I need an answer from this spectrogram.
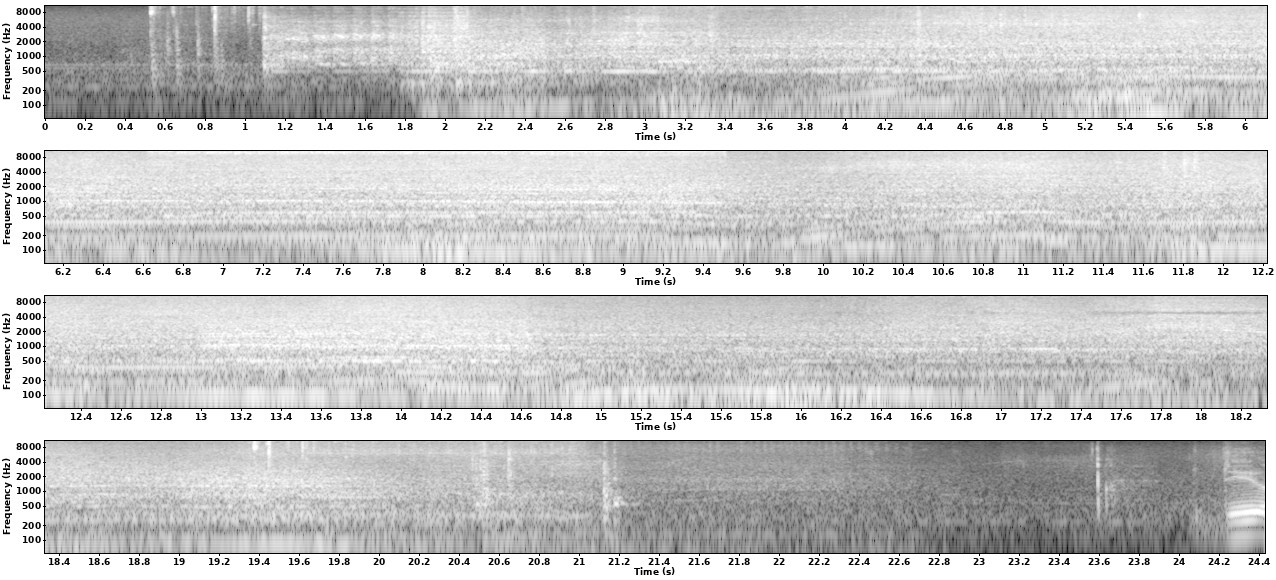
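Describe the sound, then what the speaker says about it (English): Ferrari car engines start up and rev, several mid-pitched engine tones rising and falling in overlapping swells for about twenty seconds before cutting off. "everybody start your engines."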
